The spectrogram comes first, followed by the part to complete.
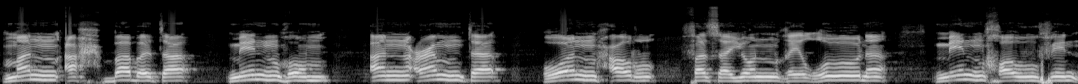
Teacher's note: یہ نون ساکن کے بعد 6 حروف حلقی حمزہ، ہا، عین، ہا، غین، خا بالترتیب آ رہے ہیں۔ تو لہذا ان تمام نون ساکن میں غنہ نہیں کرنا، ان کو ظاہر کر کے پڑھنا ہے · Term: اظہار حلقی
